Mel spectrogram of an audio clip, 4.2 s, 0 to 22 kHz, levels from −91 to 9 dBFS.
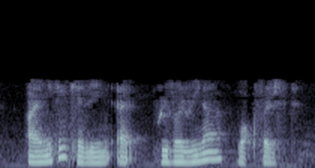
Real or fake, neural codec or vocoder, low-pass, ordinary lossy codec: real; none; 3.6 kHz; MP3, 16 kbps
